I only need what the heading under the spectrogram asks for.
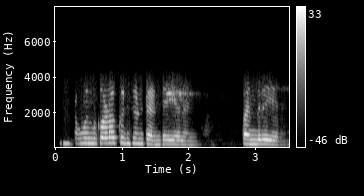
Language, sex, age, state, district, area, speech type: Telugu, female, 18-30, Andhra Pradesh, Konaseema, rural, conversation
